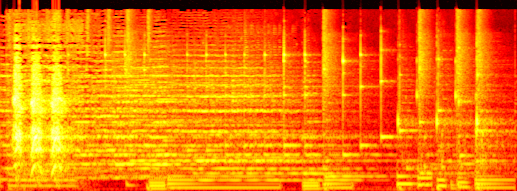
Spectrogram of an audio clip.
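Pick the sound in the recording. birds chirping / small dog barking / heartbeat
small dog barking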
